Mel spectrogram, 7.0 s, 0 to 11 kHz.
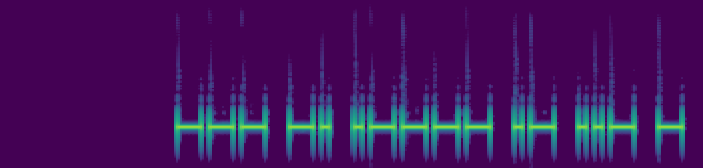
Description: Morse code, heard as a keyed tone, about 15 wpm, 700 Hz. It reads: ON1AUT
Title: DXCC-100 Call Signs - 6 Characters - 15wpm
